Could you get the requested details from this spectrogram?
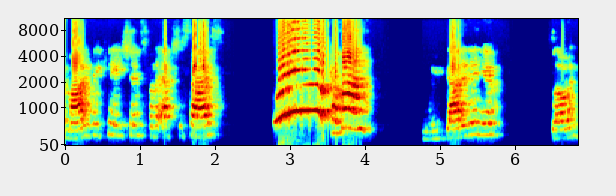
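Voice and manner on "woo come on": high whooping cheer, then a push; loud excited woo and come on. Real, not acted. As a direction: whoop and rally the class. Trainer cheering the class.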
